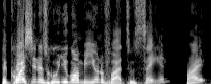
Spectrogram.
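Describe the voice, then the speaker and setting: A man preaching in a high voice with a blunt, slangy, profane delivery. He keeps challenging the room with rhetorical questions. The sound is dry and close. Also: lively intonation, fast talker, darkish tone, dry recording. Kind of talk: street-style sermon. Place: church meeting hall.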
